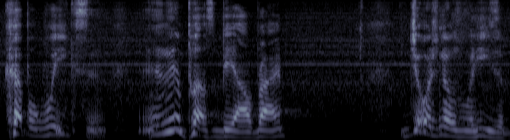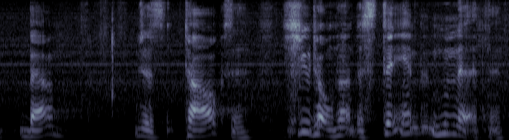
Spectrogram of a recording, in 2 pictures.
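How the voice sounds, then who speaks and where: A man's voice: fairly high pitch, lively intonation, slow pace, slight background noise, pitched above the performer's own voice. A man voicing a proud, bitter, lonely stable hand in an audiobook, talking in an insistent, rambling colloquial way. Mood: probing. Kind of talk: character voice in an audiobook reading.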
